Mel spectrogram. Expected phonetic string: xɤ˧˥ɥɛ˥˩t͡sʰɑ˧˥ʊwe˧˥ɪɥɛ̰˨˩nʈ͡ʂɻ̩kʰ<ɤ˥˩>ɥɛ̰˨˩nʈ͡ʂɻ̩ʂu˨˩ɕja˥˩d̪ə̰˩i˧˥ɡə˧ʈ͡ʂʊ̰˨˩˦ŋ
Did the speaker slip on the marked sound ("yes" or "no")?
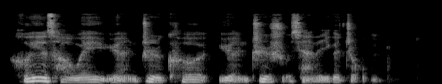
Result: yes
